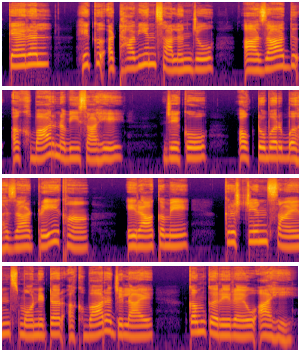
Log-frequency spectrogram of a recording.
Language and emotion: Sindhi, neutral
